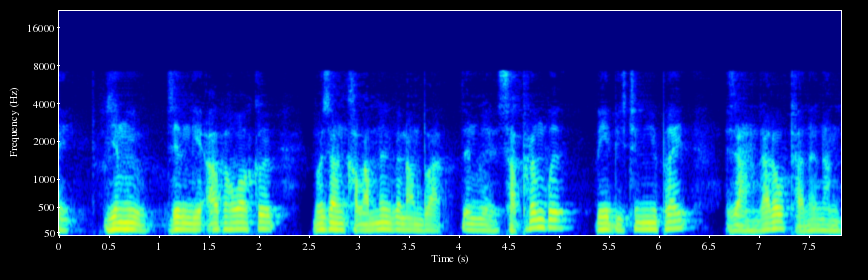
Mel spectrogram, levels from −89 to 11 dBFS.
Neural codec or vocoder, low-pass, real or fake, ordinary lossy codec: codec, 16 kHz, 1.1 kbps, Voila-Tokenizer; none; fake; none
